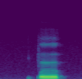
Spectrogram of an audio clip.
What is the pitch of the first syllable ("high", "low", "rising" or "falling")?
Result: high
